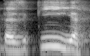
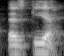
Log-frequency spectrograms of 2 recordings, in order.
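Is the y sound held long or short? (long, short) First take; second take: long; short. First: The y sound is doubled and held long. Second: The y sound is short and single. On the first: The speaker calls it wrong. "Bukan tazkiyah. Tak ada eh" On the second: The speaker calls it right. "Contohnya zakka tazkiyah"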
